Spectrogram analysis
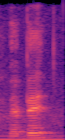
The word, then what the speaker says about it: Bebe Cool: It took me quite a while to actually pronounce it as Bebe because I thought the intention was to be called Baby.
